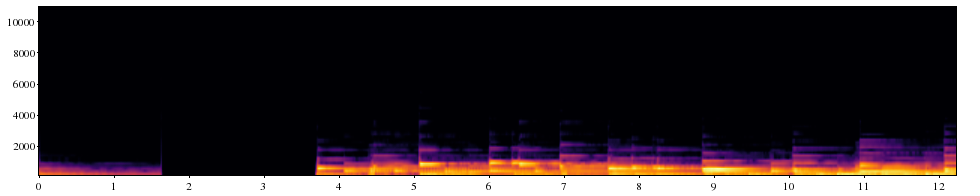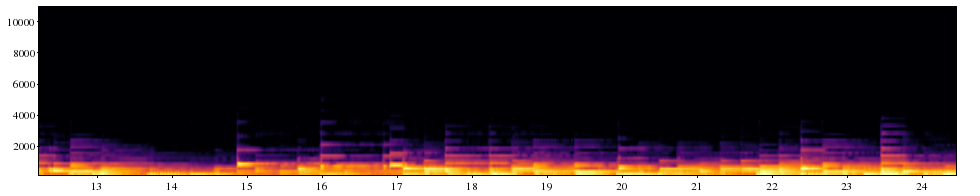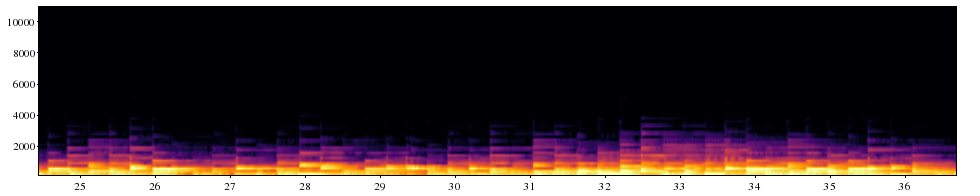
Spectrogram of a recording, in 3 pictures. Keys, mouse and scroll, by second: 2.3 click, 6.7 click, 10.1 g, 14.7 click, 16.4 click, 21.5 s, 24.9 click, 26.3 click, 31.8 g, 33.7 click, 34.9 click, 36.0 click.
